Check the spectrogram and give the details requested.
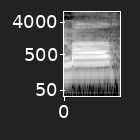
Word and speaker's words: Maule: My name is Maul. Maul like Darth Maul, but with the E. The E is silent though, but I'm not.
